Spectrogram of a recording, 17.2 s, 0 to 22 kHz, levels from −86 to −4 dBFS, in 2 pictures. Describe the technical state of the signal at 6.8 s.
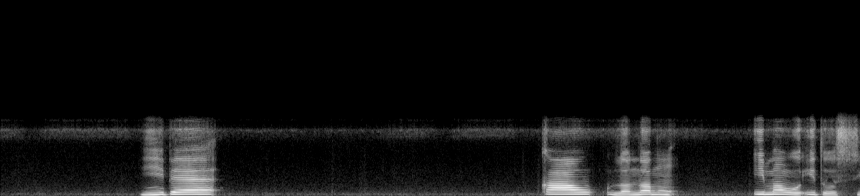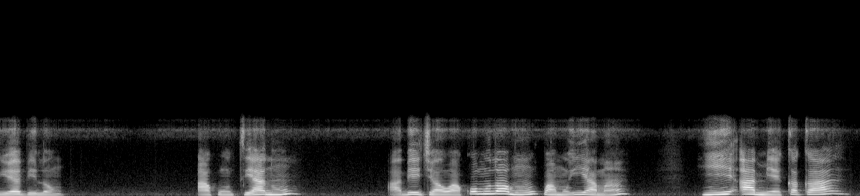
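At 6.8 s the speech is intact, with no fault present, only the steady call-path band limit that leaves nothing above about 8 kHz.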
